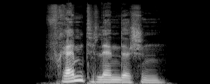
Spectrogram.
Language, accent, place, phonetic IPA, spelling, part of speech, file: German, Germany, Berlin, [ˈfʁɛmtˌlɛndɪʃn̩], fremdländischen, adjective, De-fremdländischen.ogg
- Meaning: inflection of fremdländisch: 1. strong genitive masculine/neuter singular 2. weak/mixed genitive/dative all-gender singular 3. strong/weak/mixed accusative masculine singular 4. strong dative plural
